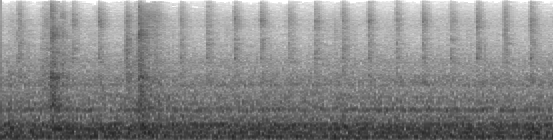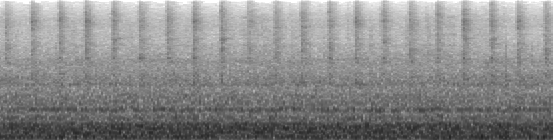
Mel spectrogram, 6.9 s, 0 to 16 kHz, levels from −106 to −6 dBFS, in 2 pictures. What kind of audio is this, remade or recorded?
recorded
